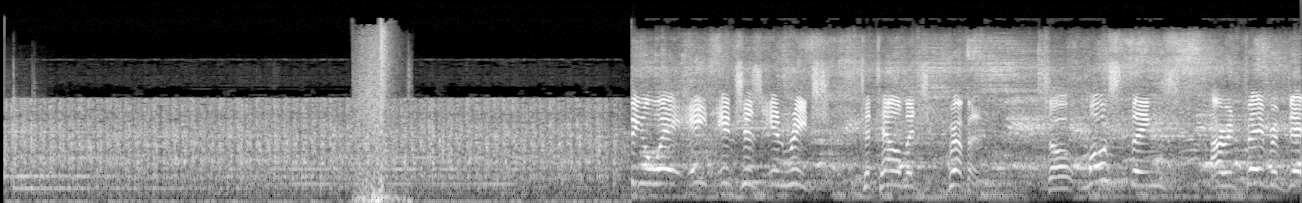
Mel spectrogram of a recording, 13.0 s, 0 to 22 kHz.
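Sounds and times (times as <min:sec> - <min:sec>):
low humming tones: 0:00.1 - 0:06.4
noisy drone: 0:00.1 - 0:08.6
whoosh hit with deep boom: 0:03.6 - 0:04.2.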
